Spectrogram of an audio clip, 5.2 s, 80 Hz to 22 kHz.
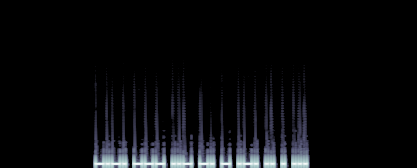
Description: Morse code, heard as a keyed tone, about 34 wpm, 700 Hz. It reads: COUNTRIES
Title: ES:S Suffix - Top 100 Words with Base Words 35wpm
